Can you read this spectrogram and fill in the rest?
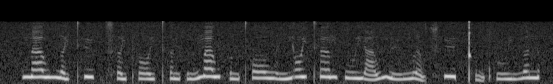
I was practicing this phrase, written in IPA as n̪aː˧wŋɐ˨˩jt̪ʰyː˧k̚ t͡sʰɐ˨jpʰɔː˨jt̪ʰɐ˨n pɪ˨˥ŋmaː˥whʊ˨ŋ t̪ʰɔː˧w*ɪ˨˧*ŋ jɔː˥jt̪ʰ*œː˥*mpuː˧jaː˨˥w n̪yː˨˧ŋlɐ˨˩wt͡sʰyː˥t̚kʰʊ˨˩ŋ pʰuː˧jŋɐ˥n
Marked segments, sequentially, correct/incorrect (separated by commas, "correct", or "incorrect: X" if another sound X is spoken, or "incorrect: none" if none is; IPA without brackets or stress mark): correct, correct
